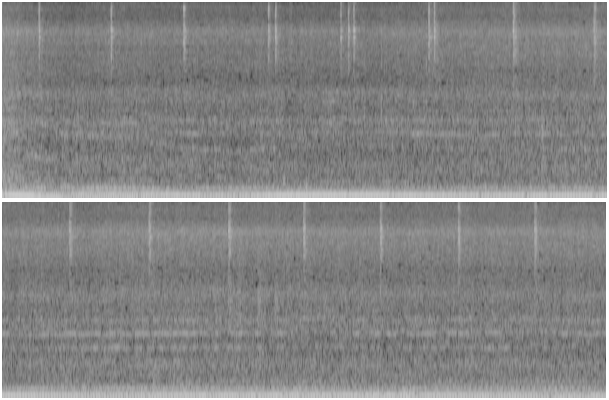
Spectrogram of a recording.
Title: Clicking noise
